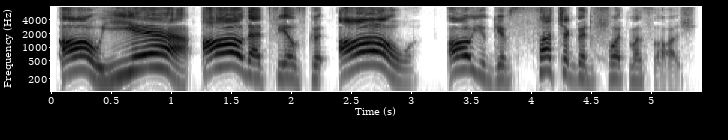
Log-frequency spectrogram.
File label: Foot Massage, Sexy, fun, female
